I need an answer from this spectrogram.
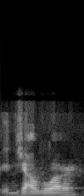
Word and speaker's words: Jallguar: This dude, his name is pronounced it's spelled J-L-L Guar, G-U-A-R, so it's Jallguar, or it's a little hard to pronounce, and it's a little weird.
